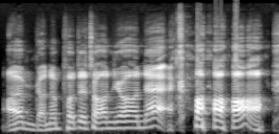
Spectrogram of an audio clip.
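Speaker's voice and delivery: hammed-up villain threat into loud laugh; mock villain. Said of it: "judging by Felicity in this episode, I think here's what happened".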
